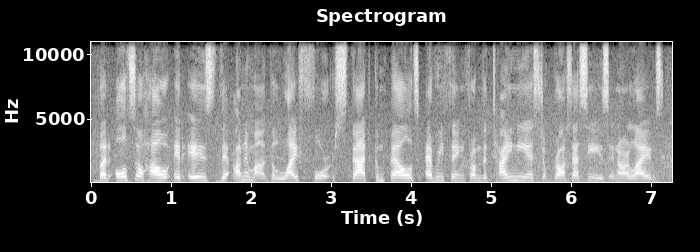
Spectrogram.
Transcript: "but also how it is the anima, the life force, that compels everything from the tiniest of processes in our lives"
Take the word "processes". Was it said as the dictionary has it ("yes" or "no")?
yes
